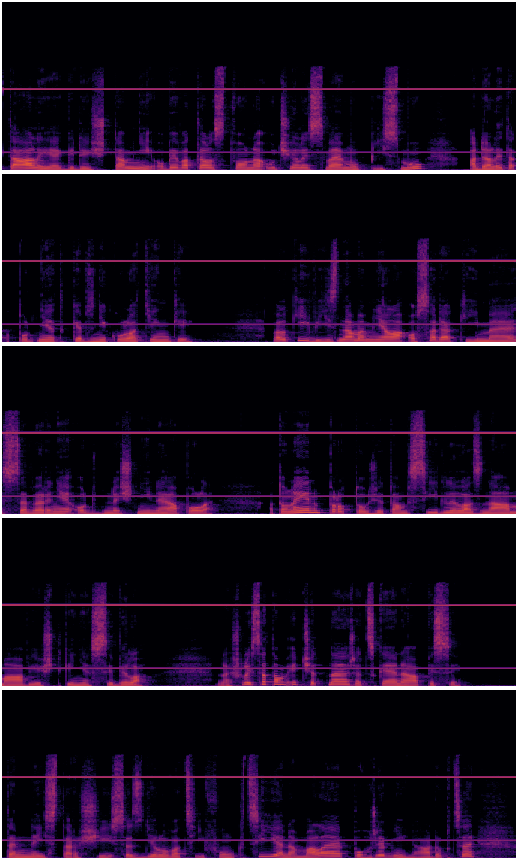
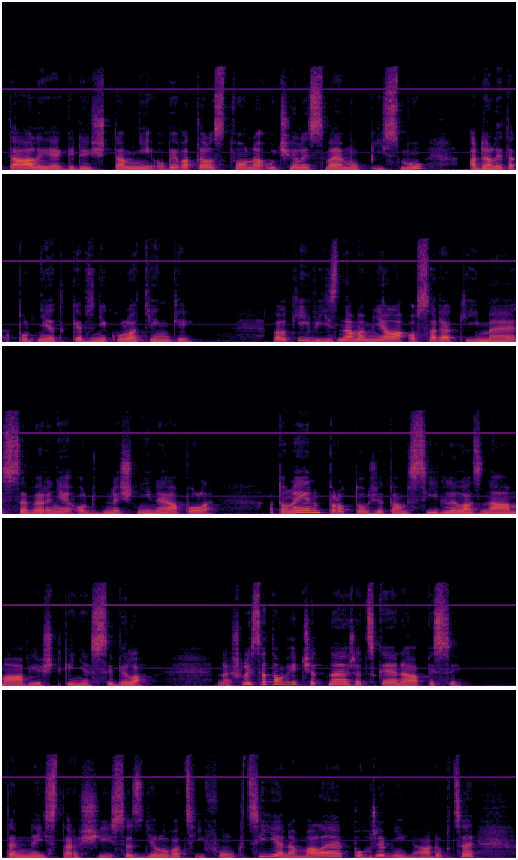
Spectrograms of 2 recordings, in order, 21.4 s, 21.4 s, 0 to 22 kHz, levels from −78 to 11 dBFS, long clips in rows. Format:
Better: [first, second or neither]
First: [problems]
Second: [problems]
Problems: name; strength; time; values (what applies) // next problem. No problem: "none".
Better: second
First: high-pitched whine; loud; throughout; 10.5 kHz, 5 dB below the speech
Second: high-pitched whine; faint; throughout; 10.5 kHz, 25 dB below the speech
